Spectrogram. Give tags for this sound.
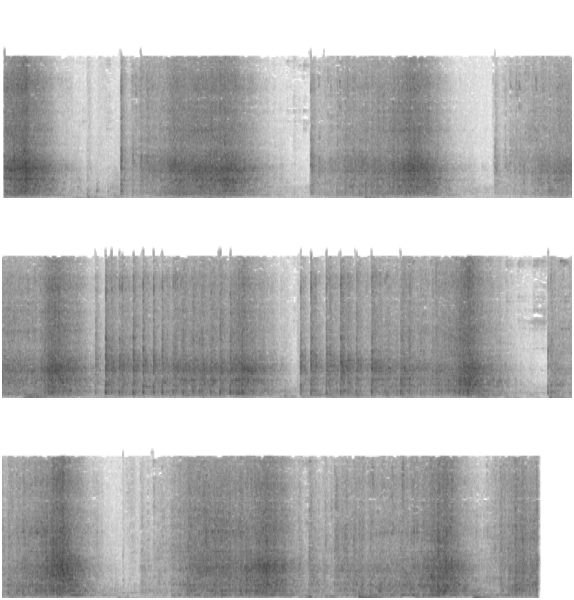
field; recording

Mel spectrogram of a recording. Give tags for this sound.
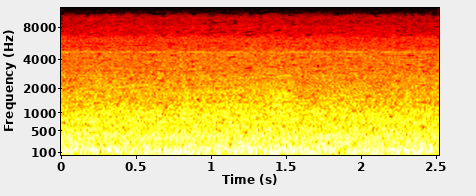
ship; swim; swimming; ocean; sea; strategy; game; military; tbs; unit; noise; seafaring; army; rts; water

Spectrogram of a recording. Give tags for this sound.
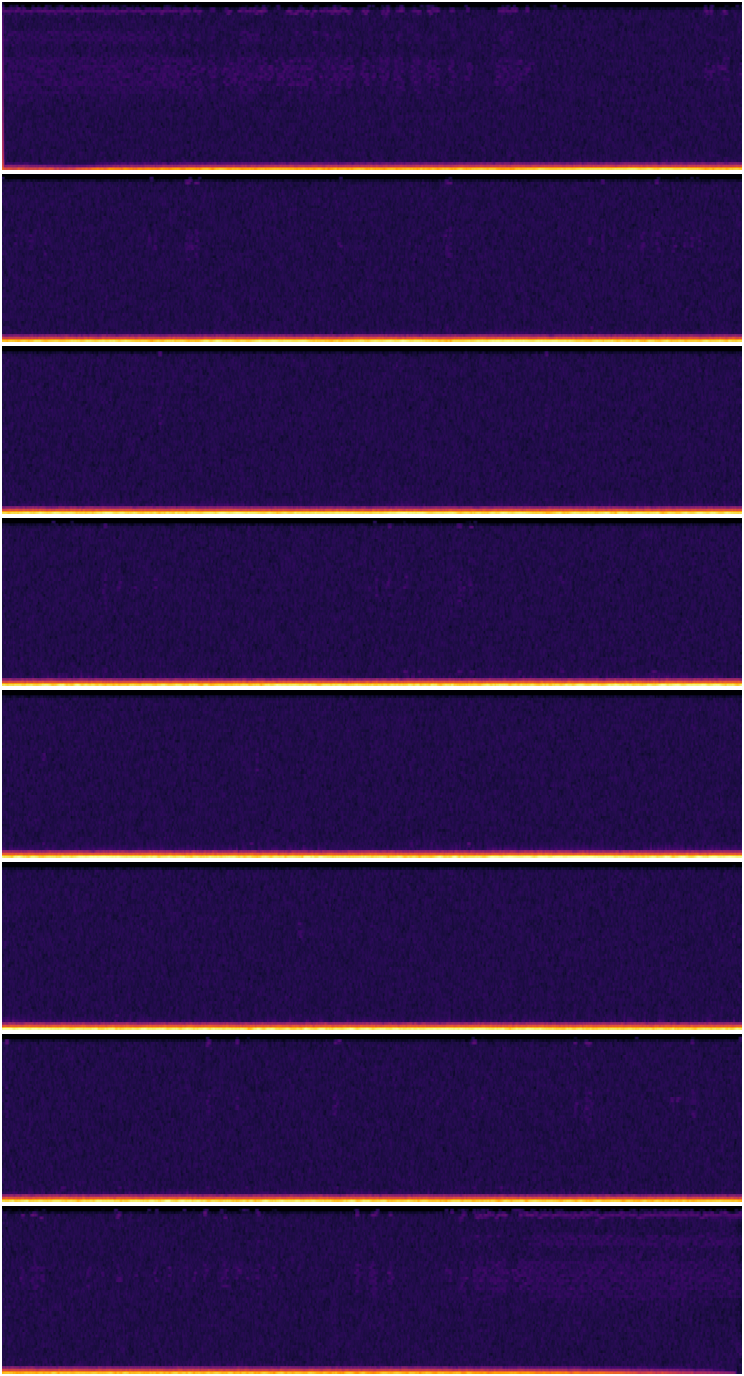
background; drone; industrial; multisample; soundscape

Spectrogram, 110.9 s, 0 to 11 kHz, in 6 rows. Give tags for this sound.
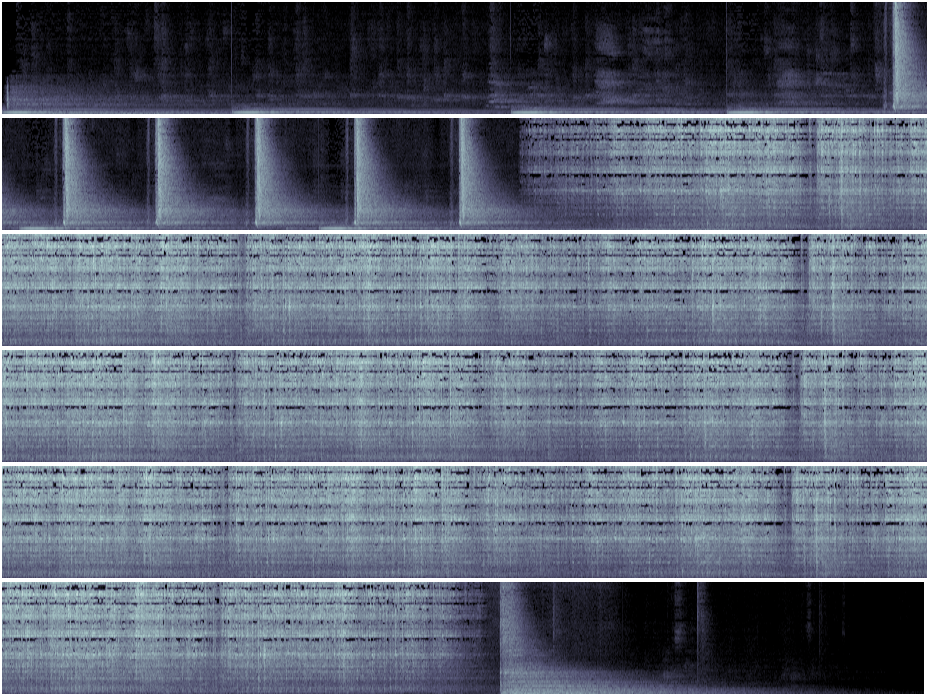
dnd5; ambience; voice; chains; dnd; danger; whip; gong; tension

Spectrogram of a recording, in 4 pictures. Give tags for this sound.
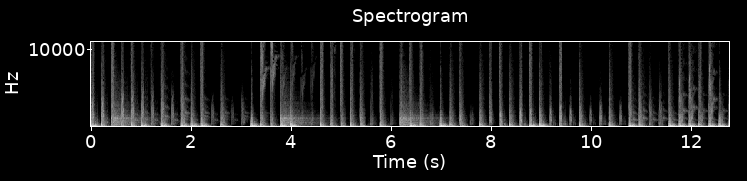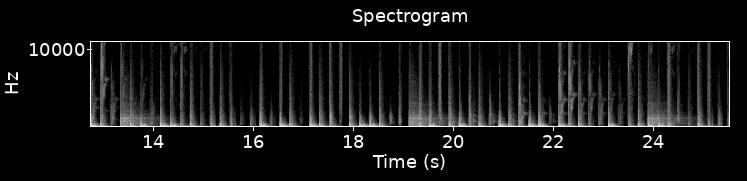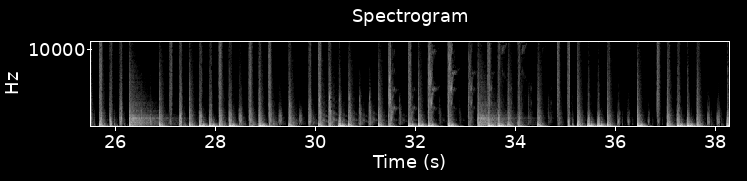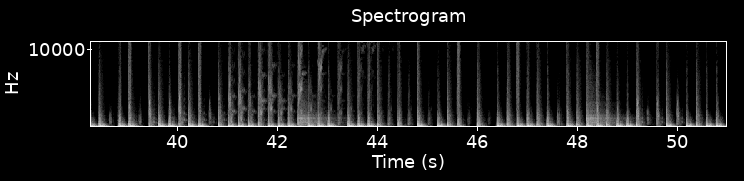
150bpm; drums; granular; loop; percussion; reaktor6; rhythm

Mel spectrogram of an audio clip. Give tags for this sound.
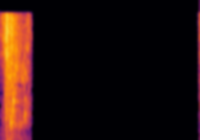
Wet; crash; Running; pouring; blop; aqua; bloop; Movie; Drip; pour; Water; Lake; Dripping; River; Run; Splash; Game; Slap; aquatic; marine; Sea; wave

